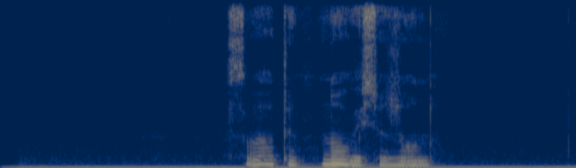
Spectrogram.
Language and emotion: Russian, sad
